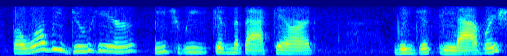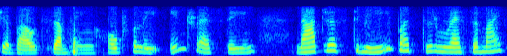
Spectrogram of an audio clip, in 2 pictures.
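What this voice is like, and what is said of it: Slightly raspy, husky voice. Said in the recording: “I'm a little raspy this evening ... I feel a little tickle in my throat. So if I'm sounding sort of sexy”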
